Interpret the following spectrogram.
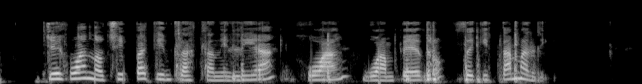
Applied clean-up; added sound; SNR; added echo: neural mask model Resemble Enhance denoiser.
